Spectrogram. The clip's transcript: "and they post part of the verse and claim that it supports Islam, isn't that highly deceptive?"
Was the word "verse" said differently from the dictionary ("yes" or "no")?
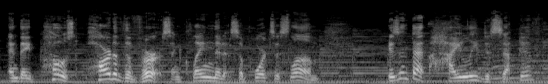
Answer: no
